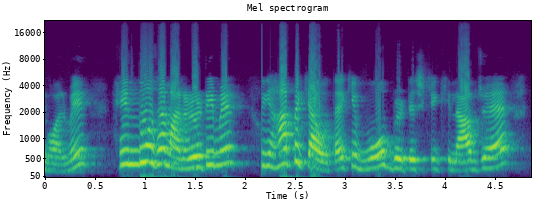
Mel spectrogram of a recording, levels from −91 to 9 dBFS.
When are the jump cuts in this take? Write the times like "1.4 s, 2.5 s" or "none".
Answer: 2.0 s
